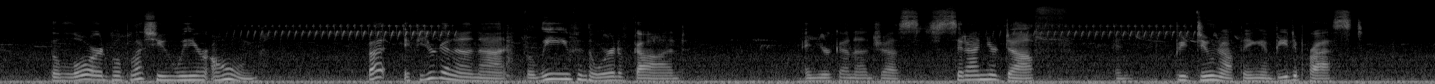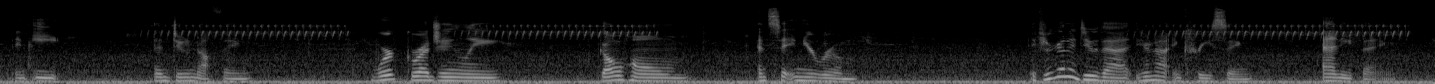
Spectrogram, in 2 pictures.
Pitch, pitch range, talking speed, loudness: 125 Hz, 120-155 Hz, 125 wpm, -33 LUFS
